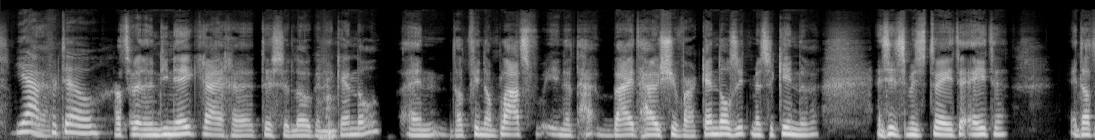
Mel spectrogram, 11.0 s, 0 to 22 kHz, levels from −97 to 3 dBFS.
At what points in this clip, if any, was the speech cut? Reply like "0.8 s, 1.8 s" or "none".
4.5 s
